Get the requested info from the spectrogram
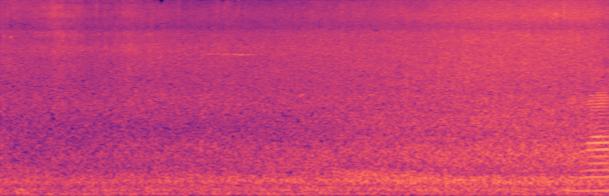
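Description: Whitewater stream rushing over boulders below a bridge: a steady rush of water noise that grows a little louder.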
